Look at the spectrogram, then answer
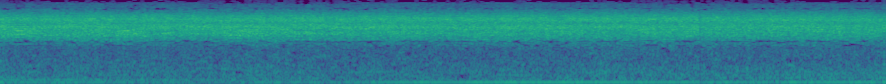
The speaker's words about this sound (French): Beaucoup, beaucoup de choses, entre autres vous entendez peut-être derrière moi un petit bruit qui grossit, qui grossit, qui grossit. Ce sont les cigales qui arrivent aux États-Unis.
